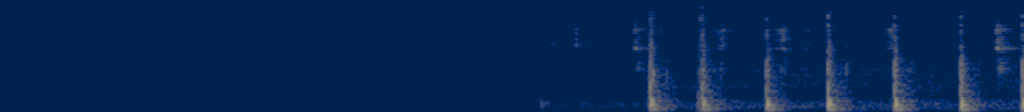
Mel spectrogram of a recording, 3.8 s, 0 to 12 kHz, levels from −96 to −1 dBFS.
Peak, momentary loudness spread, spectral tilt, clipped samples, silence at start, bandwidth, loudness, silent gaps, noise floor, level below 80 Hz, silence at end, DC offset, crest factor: -28 dBFS; 5 LU; -7 dB/octave; under 0.1%; 2.45 s; 8.2 kHz; -52 LUFS; none; -85 dBFS; -80 dBFS; 0.05 s; under 0.1%; 28 dB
